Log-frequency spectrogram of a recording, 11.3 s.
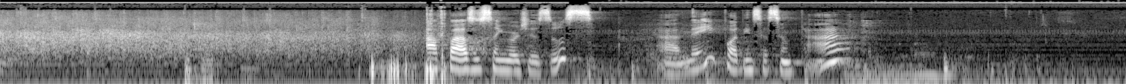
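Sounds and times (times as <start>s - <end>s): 
audience applauding: 0.0s - 4.3s
speech: 4.5s - 6.0s, 6.6s - 8.7s.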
